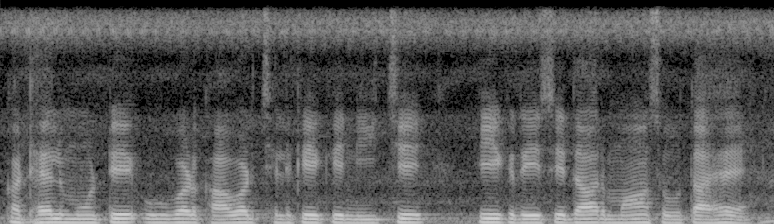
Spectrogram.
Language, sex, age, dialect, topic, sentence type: Hindi, male, 25-30, Kanauji Braj Bhasha, agriculture, statement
